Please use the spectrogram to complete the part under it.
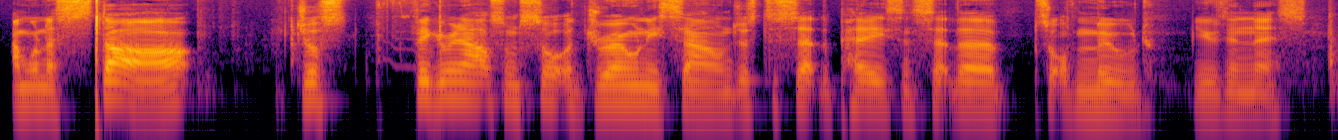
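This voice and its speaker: Background noise runs under a young man's fairly low voice as he talks at normal speed about how he makes music in his home studio. It's casual vlog chatter from a producer, loose and rambling, packed with "like."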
